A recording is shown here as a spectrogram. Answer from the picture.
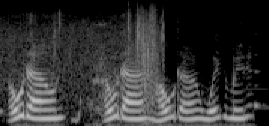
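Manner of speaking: usual speaking voice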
